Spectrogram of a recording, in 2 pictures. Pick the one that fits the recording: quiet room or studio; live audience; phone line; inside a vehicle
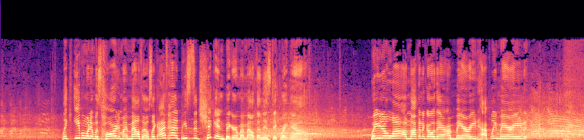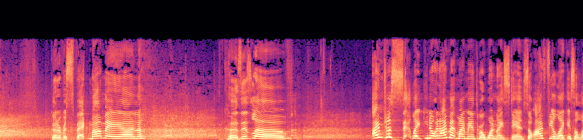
live audience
